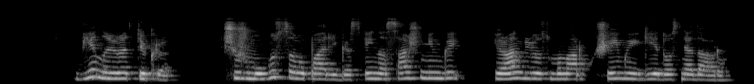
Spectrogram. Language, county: Lithuanian, Alytus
